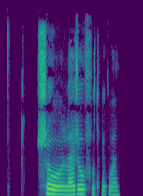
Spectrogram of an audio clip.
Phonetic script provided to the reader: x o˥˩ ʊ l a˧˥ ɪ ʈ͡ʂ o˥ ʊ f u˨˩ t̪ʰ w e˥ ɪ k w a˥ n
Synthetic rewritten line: ʂ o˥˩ ʊ l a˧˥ ɪ ʈ͡ʂ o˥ ʊ f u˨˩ t̪ʰ w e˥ ɪ k w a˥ n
